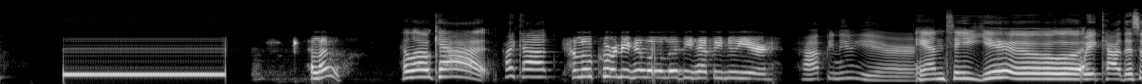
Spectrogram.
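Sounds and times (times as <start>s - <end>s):
telephone dial tone while calling: 0.6s - 2.3s
speech: 3.1s - 11.4s.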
